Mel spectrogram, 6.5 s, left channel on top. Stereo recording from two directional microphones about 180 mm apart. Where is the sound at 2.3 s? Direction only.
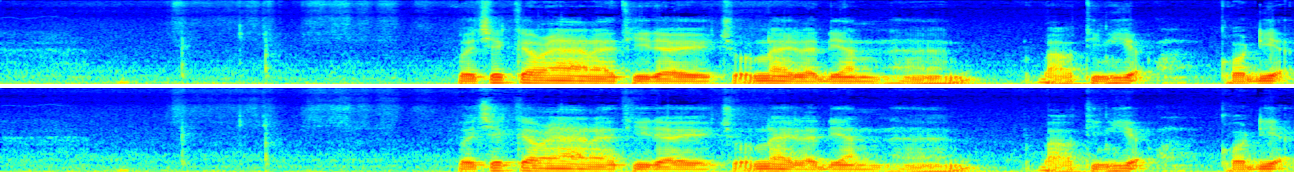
35° left (ahead or behind).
